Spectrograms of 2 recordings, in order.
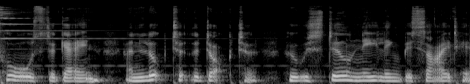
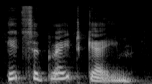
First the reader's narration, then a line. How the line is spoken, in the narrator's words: Doc Spencer said, sighing a little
